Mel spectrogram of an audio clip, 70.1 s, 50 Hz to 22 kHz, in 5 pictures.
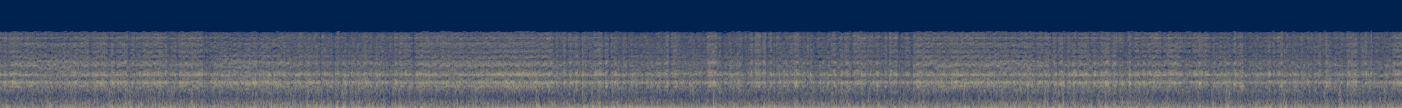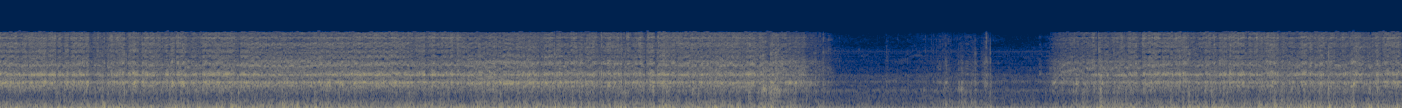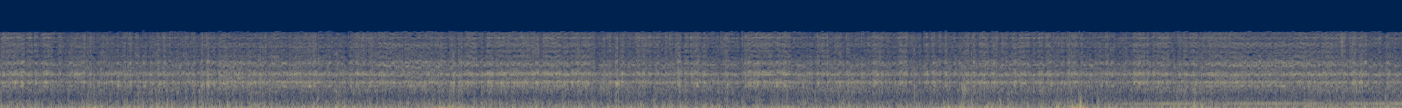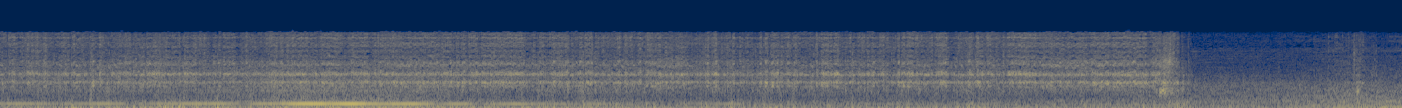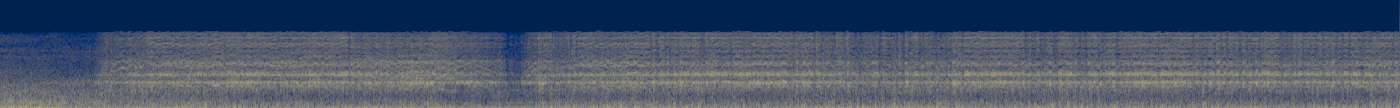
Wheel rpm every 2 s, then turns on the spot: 200, 200, 200, 200, 200, 210, 200, 200, 200, 200, 190, 10, 130, 200, 200, 200, 200, 200, 210, 200, 200, 200, 200, 200, 200, 200, 180, 10, 80, 200, 100, 200, 200, 200, 200.
none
